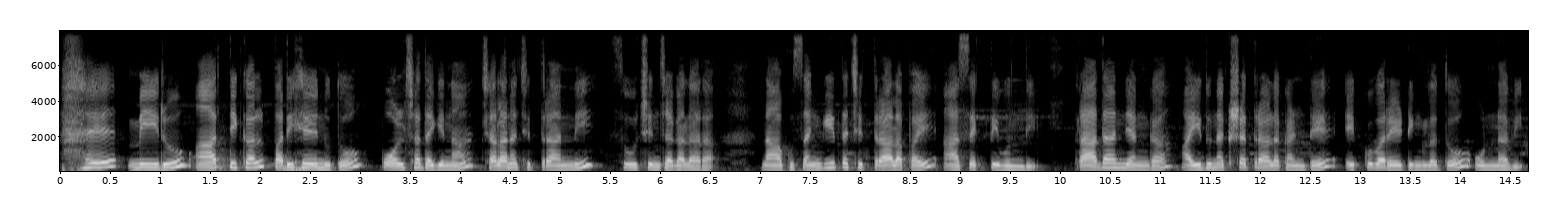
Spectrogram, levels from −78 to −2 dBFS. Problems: background sounds at intervals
